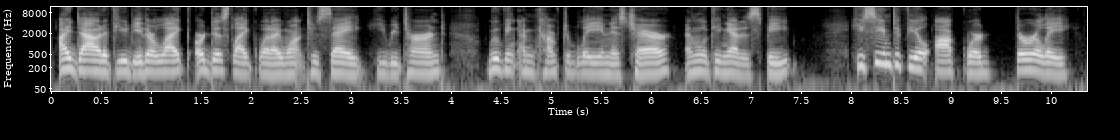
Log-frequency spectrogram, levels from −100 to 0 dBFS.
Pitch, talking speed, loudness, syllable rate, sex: 155 Hz, 175 wpm, -21 LUFS, 5.4 syllables/s, female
